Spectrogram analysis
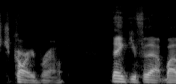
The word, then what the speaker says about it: Jakari Brown: We talked about Jakuri Brown or excuse me, Jakari Brown, even though it's spelled like Jakuri. It's Jakari Brown.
